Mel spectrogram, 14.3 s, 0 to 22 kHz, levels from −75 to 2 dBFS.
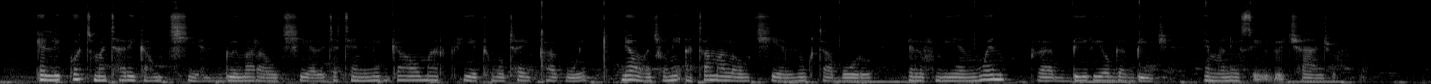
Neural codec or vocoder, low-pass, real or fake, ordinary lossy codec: vocoder, 44.1 kHz, 128 mel bands every 256 samples, BigVGAN v2; none; fake; none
